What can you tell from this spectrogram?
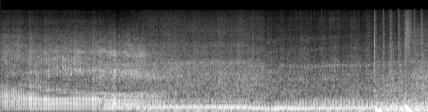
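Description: Honda Africa Twin Adventure Sports parallel-twin engine on the move. Its pitch falls over the first second and a half, then holds steadier with a drop about four seconds in. Music with a beat comes in near the end.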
